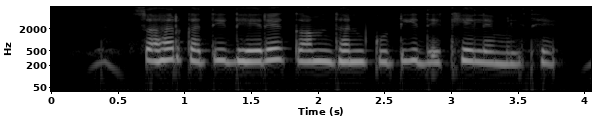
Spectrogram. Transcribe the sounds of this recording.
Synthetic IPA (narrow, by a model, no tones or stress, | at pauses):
səɦəɾkɐt̪iɖʱeːɾekɐmd̪ʱənkʊʈid̪eːkʰelemɪlt̪ʰeː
